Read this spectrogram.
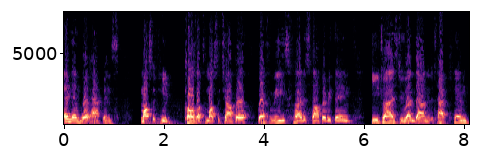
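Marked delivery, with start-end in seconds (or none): none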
